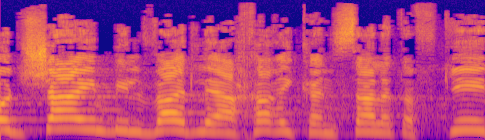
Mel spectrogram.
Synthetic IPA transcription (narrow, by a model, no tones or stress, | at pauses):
od̪ʃaimbilvad̪le̞aχaʁikansalat̪afki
